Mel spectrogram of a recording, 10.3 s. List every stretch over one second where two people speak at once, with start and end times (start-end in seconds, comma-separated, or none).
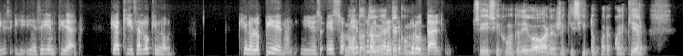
5.2-6.5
